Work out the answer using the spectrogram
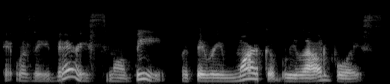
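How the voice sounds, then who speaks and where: A woman's voice: deep voice, expressive, measured pace, vocal fry, husky, no room sound, muffled recording. A woman reading a children's picture book aloud expressively, as a storyteller. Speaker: read-aloud host, storyteller.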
